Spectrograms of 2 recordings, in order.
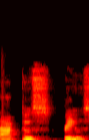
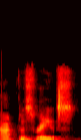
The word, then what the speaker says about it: actus reus: The principal in the first degree is the individual who performs the actual criminal act, or the actus reus. So it's spelled A-C-T-U-S, first word.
